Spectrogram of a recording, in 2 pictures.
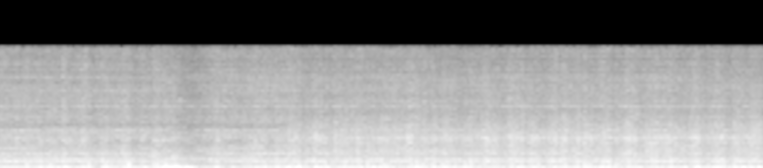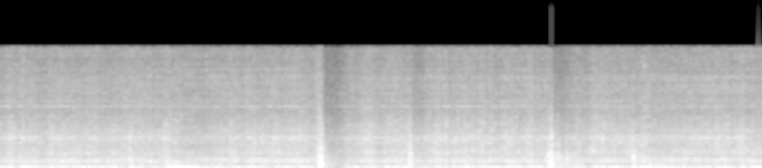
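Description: Built, turbocharged Honda K-series four-cylinder engine running at a steady idle on its first start-up after the swap.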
